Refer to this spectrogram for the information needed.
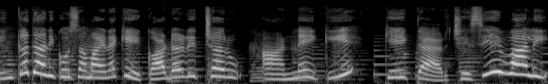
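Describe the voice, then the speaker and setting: A woman voicing a sweet, eager little girl in a children's cartoon, gushing and excitable. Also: very high-pitched, moderate pace, faint music behind. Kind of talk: animated children's story dubbing.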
